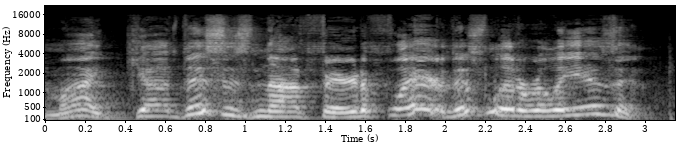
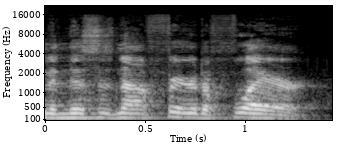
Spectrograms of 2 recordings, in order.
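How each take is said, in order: First: Pitched-up commentator protest, rising on Flair; higher announcer outrage. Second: Ringside commentator protesting, steady pitch; announcer outrage. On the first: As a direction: cry foul like an excited announcer. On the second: Gamer as commentator defending Flair, mock outrage. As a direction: complain like a TV wrestling announcer. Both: Acted.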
